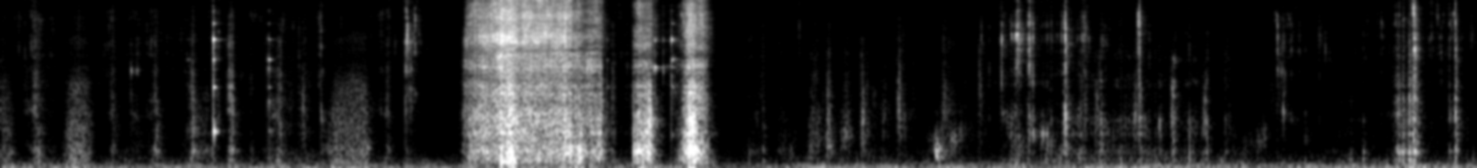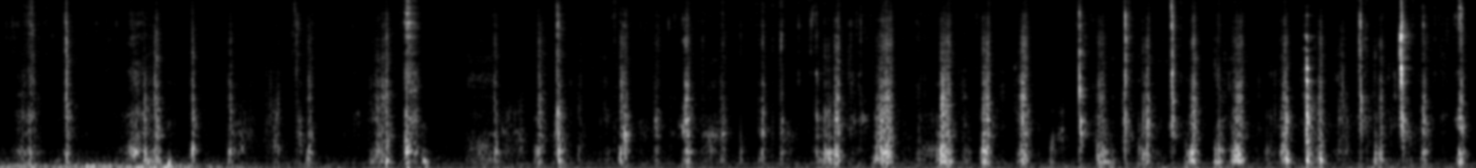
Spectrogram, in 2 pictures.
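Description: Close-miked chewing and crunching of food, many small crisp clicks in a row, with one loud rushing burst lasting over a second about five seconds in.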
